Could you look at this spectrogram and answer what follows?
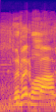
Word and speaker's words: верба: От зараз і вивчимо спершу розберемо слово верба тут мене Усі порадували знали що правильно саме верба Ну майже всі А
